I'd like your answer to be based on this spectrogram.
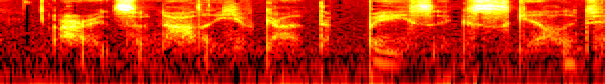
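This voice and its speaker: Noticeable background noise fills the recording. Beneath it, someone whispers fairly slowly. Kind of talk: ASMR drawing tutorial. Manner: whispered.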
